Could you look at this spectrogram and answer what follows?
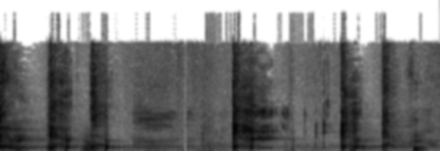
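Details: About five sharp, dry coughs in quick bouts with throat clearing between, in a person who says their throat feels scratchy and irritated today and that they cannot stop coughing; persistent cough.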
